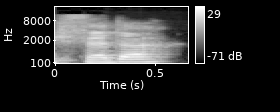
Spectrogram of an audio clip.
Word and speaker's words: Fetta: I have the pleasure to have uh feta with me I hope I'm pronouncing your name right yeah that's correct great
